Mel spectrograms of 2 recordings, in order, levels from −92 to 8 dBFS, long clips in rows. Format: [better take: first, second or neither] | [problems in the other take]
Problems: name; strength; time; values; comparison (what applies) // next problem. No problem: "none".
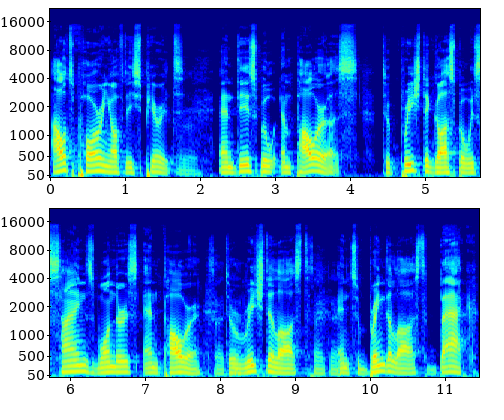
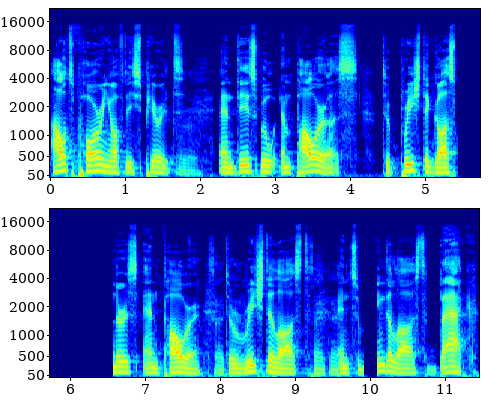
first | audio cutting out; at 5.5 s for 1 s and at 10 s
